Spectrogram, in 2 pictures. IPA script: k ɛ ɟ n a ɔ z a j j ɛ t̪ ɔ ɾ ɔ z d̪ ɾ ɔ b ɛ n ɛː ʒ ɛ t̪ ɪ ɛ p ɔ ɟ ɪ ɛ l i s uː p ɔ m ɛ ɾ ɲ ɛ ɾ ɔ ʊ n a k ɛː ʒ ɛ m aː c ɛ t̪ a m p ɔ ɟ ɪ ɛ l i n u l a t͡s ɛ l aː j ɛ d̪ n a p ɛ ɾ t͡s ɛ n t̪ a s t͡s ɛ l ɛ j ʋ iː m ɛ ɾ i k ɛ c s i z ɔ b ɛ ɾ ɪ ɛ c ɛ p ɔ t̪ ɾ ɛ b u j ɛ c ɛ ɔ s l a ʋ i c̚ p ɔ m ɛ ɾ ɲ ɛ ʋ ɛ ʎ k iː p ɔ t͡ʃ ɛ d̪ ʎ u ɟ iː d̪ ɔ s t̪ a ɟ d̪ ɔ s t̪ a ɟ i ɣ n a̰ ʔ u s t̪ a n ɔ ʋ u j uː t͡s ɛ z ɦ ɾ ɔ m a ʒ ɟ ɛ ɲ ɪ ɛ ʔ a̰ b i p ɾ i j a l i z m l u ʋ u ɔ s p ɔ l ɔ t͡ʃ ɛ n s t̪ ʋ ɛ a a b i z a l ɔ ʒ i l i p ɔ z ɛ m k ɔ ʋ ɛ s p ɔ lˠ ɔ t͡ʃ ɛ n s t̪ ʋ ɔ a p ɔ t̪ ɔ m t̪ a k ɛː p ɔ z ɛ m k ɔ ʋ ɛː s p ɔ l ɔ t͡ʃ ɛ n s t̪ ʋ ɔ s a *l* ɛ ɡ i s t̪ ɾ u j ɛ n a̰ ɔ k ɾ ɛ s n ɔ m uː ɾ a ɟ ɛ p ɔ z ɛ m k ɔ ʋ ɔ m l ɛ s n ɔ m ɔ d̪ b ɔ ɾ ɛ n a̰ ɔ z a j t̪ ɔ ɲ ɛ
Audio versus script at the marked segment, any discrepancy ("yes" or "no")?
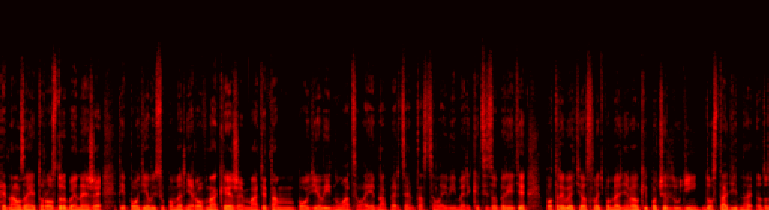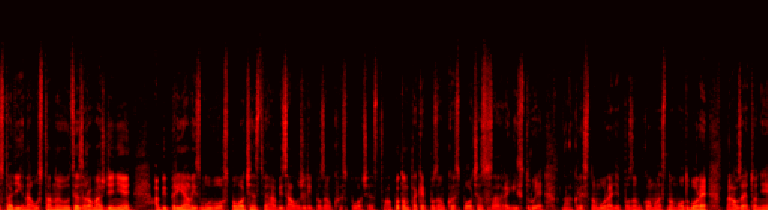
yes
